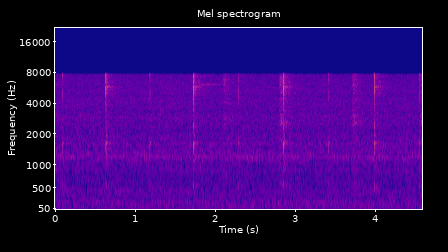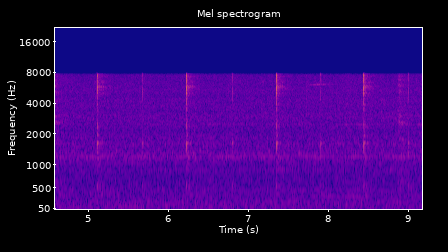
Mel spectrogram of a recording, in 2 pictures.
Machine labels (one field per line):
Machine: valve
